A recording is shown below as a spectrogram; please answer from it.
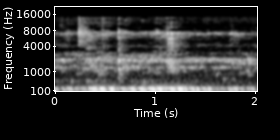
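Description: Tractor engine running steadily, heard from inside the cab as it drives through the forest, with a few light clicks and rattles from the cab.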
